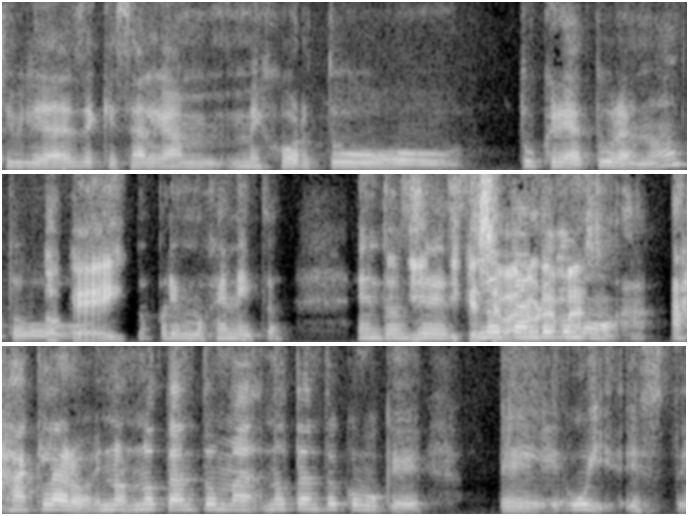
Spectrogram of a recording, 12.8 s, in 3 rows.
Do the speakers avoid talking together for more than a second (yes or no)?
no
